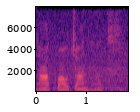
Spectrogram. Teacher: अनुनासिक, अनुनासिक स्तर के लिए चंद्रबिंदु का प्रयोग होता है। इसका उच्चारण करते समय हवा मुंह से और नाक दोनों से निकलती है।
